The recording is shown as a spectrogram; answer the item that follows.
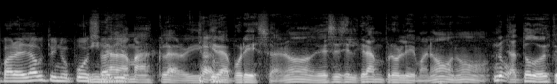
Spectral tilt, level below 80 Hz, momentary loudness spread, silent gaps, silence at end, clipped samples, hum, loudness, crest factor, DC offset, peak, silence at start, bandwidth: -8 dB/octave; -46 dBFS; 6 LU; none; 0 s; under 0.1%; none; -15 LUFS; 14 dB; under 0.1%; 0 dBFS; 0 s; 11 kHz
